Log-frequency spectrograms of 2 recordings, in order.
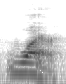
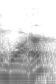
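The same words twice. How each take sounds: First: It is said in a heavier, stereotyped local accent. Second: It is said in a milder, more neutral accent. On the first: This is how others assume the speaker says it. The speaker calls it wrong. "which I don't say" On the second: This is how the speaker actually says it. The speaker calls it right. "I say water"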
